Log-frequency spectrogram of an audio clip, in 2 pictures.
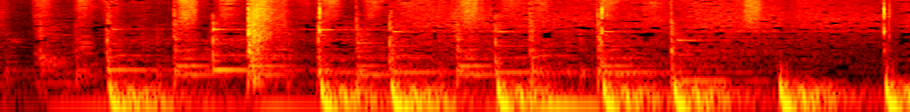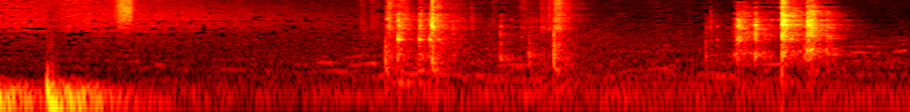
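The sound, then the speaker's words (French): Ceramic bowls and dishes clink and knock together as a girl and her father pack them into boxes in a small home in the Tindika slum, a quick irregular series of sharp impacts, then a quieter pause before a few more scattered clatters near the end. “fais attention aux bols. Il faut bien les emballer.”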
